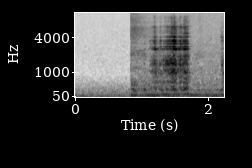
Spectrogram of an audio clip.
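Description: Near silence: a moment of dead silence, then faint room tone with one soft, brief sound about a second and a half in.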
